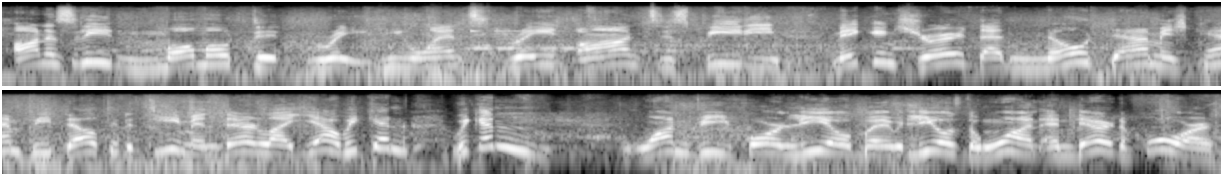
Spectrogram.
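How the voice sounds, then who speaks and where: A man's voice: sits high, moderate pace, music in the background. A man giving conversational analysis as an esports commentator during a live game, acting out what players might think. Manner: conversational, voices players' imagined thoughts.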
